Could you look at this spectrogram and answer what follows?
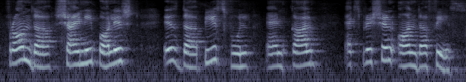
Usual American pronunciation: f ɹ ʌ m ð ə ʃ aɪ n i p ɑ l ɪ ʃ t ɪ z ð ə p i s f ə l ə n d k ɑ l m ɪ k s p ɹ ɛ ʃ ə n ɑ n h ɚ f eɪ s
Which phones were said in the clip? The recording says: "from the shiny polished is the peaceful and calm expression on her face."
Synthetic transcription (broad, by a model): f ɹ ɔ m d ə ʃ aɪ n i p ɑ l ɪ ʃ t ɪ z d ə p i s f ə l ə n d k ɑ l m ɪ k s p ɹ ɛ ʃ ə n ɑ n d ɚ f eɪ s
